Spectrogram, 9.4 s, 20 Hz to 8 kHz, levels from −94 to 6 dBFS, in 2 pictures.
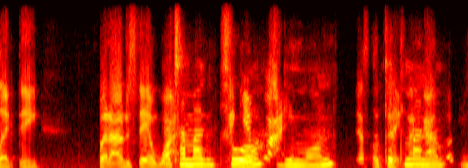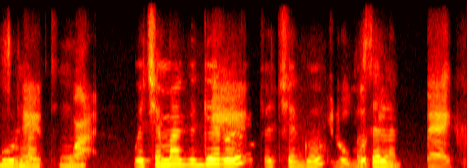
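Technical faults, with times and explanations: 2.25 to 2.88 s, 3.55 to 3.68 s, 4.05 to 5.67 s, 6.77 to 7.23 s, 7.94 to 8.13 s and 8.71 to 8.95 s, speech suppressed in double talk: the speech sinks in level or breaks into fragments. The dip is deepest around 4.05 to 5.67 s, at about 30 dB, and elsewhere runs from about 10 to 20 dB. The likely cause is an echo canceller that heard both ends at once, could not tell the near talker from loudspeaker echo, and attenuated everything.
7.17 to 7.23 s, echo leak: a faint delayed copy of the speech appears, trailing the original by about 200 ms and sitting about 30 dB below it, so it registers as a brief ghostly scrap. It overlaps the end of the suppression at 6.77 to 7.23 s. The far end's loudspeaker sound likely reached its microphone, and the echo canceller left a residue that was sent back down the call.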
